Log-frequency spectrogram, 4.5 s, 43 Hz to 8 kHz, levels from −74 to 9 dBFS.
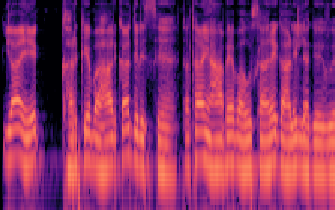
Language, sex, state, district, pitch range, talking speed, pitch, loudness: Hindi, male, Jharkhand, Ranchi, 120-145 Hz, 215 wpm, 125 Hz, -16 LUFS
